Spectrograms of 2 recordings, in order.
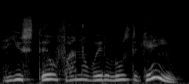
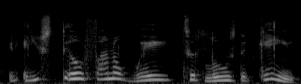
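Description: First: Said in the usual way. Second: Whispered slowly, for effect; slow, breathy aside to the audience. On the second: Shown as a demonstration. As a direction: drop to a slow hush to sink the point in. Repeated line, second take whispered.

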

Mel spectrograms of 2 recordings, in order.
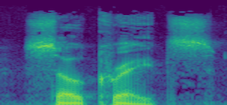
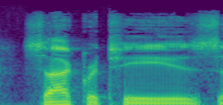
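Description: First: Socrates read as "SO-crates"; Socrates mispronounced. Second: Said in the usual way. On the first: Retold or imitated. Host misreading a philosopher's name, Socrates mispronounced as "so-crates". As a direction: say Socrates in two beats, "so" plus "crates". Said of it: "Alex Trebek mispronounced Socrates". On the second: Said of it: "mispronounced Socrates".

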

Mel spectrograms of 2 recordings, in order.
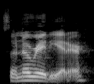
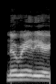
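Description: First: Said in the usual way. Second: Radiator said louder, falling hard; emphatic repeat. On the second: Real, not acted. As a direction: land on "radiator" with a firm, louder fall.

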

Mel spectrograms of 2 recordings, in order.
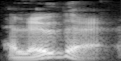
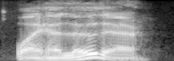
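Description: First: Light Obi-Wan voice, barely changed; hint of a calm Jedi greeting; Obi-Wan impression. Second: Lightly voiced Obi-Wan Kenobi; a hint of a wise old Jedi; Obi-Wan impression. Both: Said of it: "gotten really good at that impression".

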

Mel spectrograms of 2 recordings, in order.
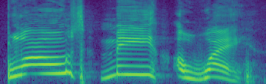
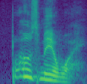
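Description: First: Slow, tearful and loud, voice breaking; crying as he says it; choked up. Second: Said in the usual way. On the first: Real, not acted. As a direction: overcome with real tears. Preacher overcome telling of the cross.

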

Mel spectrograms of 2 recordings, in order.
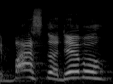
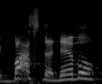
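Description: First: "Basta" then "devil" shouted higher and much louder; shouted Dutch rebuke. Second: Firm "Basta, devil" with a sharp rise on "Basta"; firm Dutch rebuke. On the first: Preacher repeating the Dutch rebuke to his church, shouting. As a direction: bellow "Basta, devil" at the enemy with full force. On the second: Preacher teaching the Dutch rebuke to his church, firm. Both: Shown as a demonstration. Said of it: "I like how they say it in Dutch".

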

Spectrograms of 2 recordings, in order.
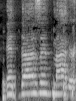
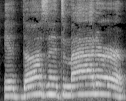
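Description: First: Slow, calm. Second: Drawn out, slow. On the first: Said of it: "And then I go". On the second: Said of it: "I tell her". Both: Retold or imitated.

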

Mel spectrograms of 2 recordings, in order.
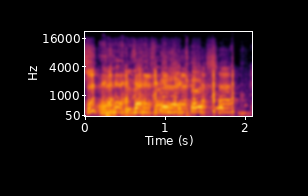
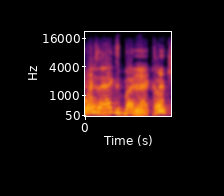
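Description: First: Higher and louder, laughing plea to coach; louder mock clueless rookie. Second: Higher, laughing mock question to coach; mock clueless rookie. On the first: Rookie repeating his question to coach, louder and laughing. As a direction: push the lost gamer bit harder and louder. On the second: Rookie asking coach about buttons, laughing mock cluelessness. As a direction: play the lost gamer asking coach, laughing. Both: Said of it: "mocking himself as a rookie".

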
